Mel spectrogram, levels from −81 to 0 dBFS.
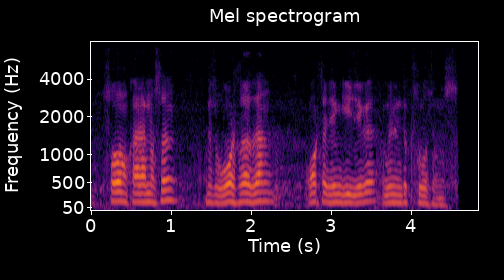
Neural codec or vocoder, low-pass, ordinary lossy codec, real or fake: codec, 16 kHz, 4 kbps, FreqCodec, smaller model; 7.2 kHz; none; fake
